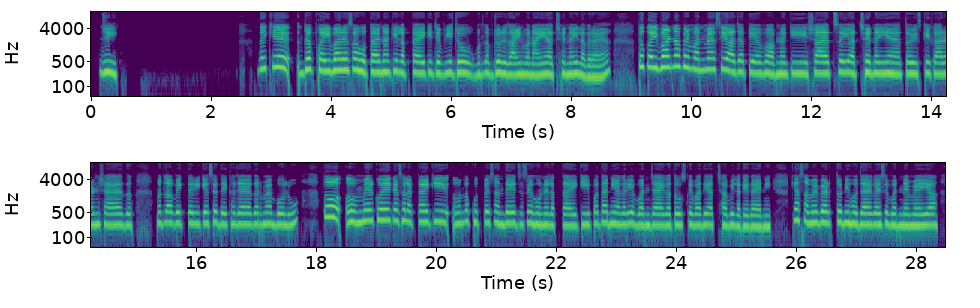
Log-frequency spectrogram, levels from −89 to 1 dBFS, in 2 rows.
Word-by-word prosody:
जी। 255 -2 +2 2.4
देखिए 330 0 +3 0.3
जब 310 -1 +4
कई 275 -2 +5
बार 290 +1 +5
ऐसा 295 +1 +3
होता 265 -3 +3
है 255 0 +4
ना 260 +1 +1
कि 275 +2 -2
लगता 250 -1 -1
है 245 -1 +2
कि 250 +1 -3
जब 240 -1 -1
ये 250 +1 0
जो - - +5 0.2
मतलब 225 +1 -4
जो 250 +1 +3
डिजाइन 230 -1 +1
बनाए 220 -1 0
हैं 230 +1 +2
अच्छे 225 +2 -3
नहीं 230 +1 +1
लग 205 -4 -1
रहे 190 -1 0
हैं। 230 +7 -3 0.5
तो 370 - +4
कई 345 -1 +6
बार 355 +1 +6
ना 375 +1 +4
फ़िर 360 -1 +2
मन 310 -2 +1
में 310 - +1
ऐसी 310 +1 0
आ 275 -2 +5
जाती 255 -1 -2
है 245 -1 0
भावना 235 -1 0
कि 240 -1 -1
शायद 245 -1 +2
से 265 - -1
ये 255 +1 +1
अच्छे 245 +3 +1
नहीं 240 0 0
हैं, 235 -2 0
तो 240 +3 -2
इसके 235 +1 -1
कारण 235 0 -1
शायद 235 -1 -3 0.5
मतलब 260 0 -2
एक 255 -1 0
तरीके 255 0 -2
से 270 +2 -2
देखा 245 0 -3
जाए 245 0 0
अगर 240 0 -4
मैं 250 0 -2
बोलूँ 235 +2 -2 0.4
तो 385 0 +5
अ, 280 -2 0
मेरे 290 +3 +1
को 315 - -2
एक 315 0 +3
ऐसा 300 0 -1
लगता 275 -2 -2
है 275 0 +3
कि, 280 -1 -1
मतलब 255 +3 -4
खुद 275 -2 -4
पे 270 0 +1
संदेह 255 -1 0
जैसे 240 +2 -5
होने 235 -2 -1
लगता 230 0 -5
है 220 0 -2
कि 235 +2 -3
पता 265 +1 -2
नहीं 255 0 -1
अगर 240 0 -1
ये 255 +1 +2
बन 230 0 -1
जाएगा 230 0 -1
तो 235 +2 -1
उसके 235 +2 -3
बाद 230 0 -2
ये 240 - +1
अच्छा 230 0 -4
भी 230 +1 -2
लगेगा 215 -1 -2
या 205 0 +1
नहीं। 210 0 -3 0.4
क्या 315 0 +1
समय 265 -3 0
व्यर्थ 265 -1 +1
तो 275 - +3
नहीं 265 0 0
हो 250 -1 +1
जाएगा 240 0 +1
इसे 240 +1 0
बनने 225 -1 -1
में, 225 0 0
या 230 0 0
245 Hz, 215 wpm, -22 LUFS, 230-270 Hz, 2.4 s, कई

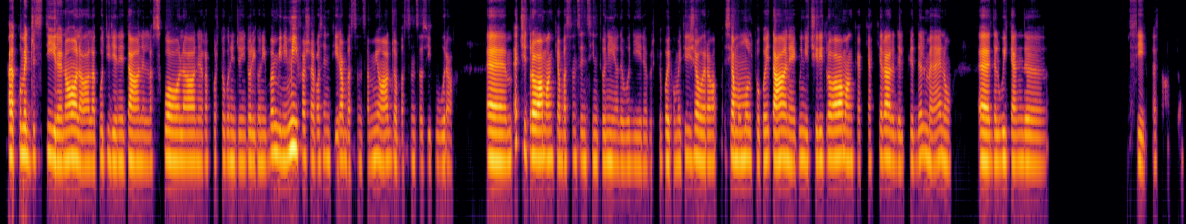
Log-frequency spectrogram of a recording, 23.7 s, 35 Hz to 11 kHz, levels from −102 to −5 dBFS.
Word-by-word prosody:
a 200 -1 +6
come 205 -1 +2
gestire 190 -1 -2
no 190 +2 +5
la 170 -2 0
la 165 0 -4
quotidianità 175 -1 -1
nella 170 0 -9
scuola, 175 0 0
nel 175 -1 -8
rapporto 180 +1 -13
con 180 0 -8
i 175 - -4
genitori, 175 0 -7
con 175 0 -8
i 175 - -7
bambini, 195 0 -2
mi 245 +2 +8
faceva 195 -4 -7
sentire 185 -2 -7
abbastanza 170 -1 -9
a - - -14
mio 185 0 -4
agio, 180 +1 -2
abbastanza 170 0 -14
sicura. 170 0 -11 0.7
Ehm, 180 -1 +6
e 290 - -3
ci 240 -7 -5
trovavamo 195 -1 +8
anche 190 0 -3
abbastanza 180 +1 -8
in 175 0 -7
sintonia 175 -1 -7
devo 165 0 -10
dire 165 0 -12
perché 165 +2 -20
poi 175 0 -3
come 175 0 -10
ti 195 +3 -11
dicevo, 190 -1 -1
erava 175 0 -4
siamo 185 0 0
molto 185 -1 -4
coetanee 185 -2 +4
quindi 185 -1 -6
ci 180 +1 -9
ritrovavamo 190 +1 +4
anche 180 -1 -4
a 170 - -12
chiacchierare 185 +1 -1
del 170 0 -10
più 180 - -11
e - - -14
del 195 +4 -7
meno, 175 -1 -5 0.5
e 175 -1 +6
del 175 0 -4
weekend 175 -2 -4 1.6
Sì 170 -5 -6
esatto. 165 +1 -23
180 Hz, 155 wpm, -21 LUFS, 175-190 Hz, 1.6 s, mi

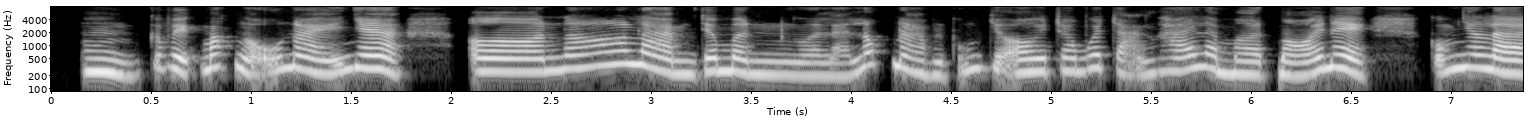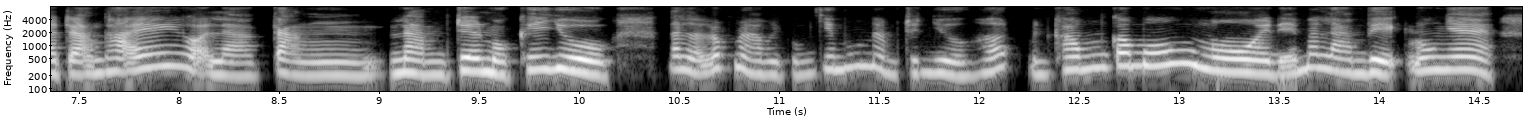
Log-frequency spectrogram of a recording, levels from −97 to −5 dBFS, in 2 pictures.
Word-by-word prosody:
ừm, 240 -5 0
cái 305 - -10
việc 270 -3 0
mất 315 +2 -2
ngủ 265 0 -1
này 270 -7 +1
á - - -1
nha, 290 -4 +3 0.3
ờ, 250 -1 +3
nó 320 +7 -1
làm 265 -12 +1
cho 255 - +1
mình, 220 -5 -2
gọi 200 0 -6
là, 200 - -8
lúc 340 - -3
nào 295 -8 -1
mình 205 -2 -8
cũng, 280 +8 -7
trời - - -3
ơi, 250 +1 +1
trong 255 0 -4
cái 305 - -1
trạng 225 - -7
thái 260 +3 -2
là 310 -1 -1
mệt 220 -4 -2
mỏi 210 +4 0
nè, 285 -6 +3 0.3
cũng 280 - -3
như 310 0 +1
là 240 -5 +4
trạng 220 +1 0
thái, 295 +7 +1
gọi 270 - +1
là, 200 -2 -3
cần 210 -3 -2
nằm 225 -2 0
trên 255 +4 +5
một 225 - +3
cái 275 +6 -2
giường, 250 -7 +7 0.3
nên 285 - -1
là 250 - -1
lúc 300 +2 -3
nào 260 -7 -3
mình 215 -1 -7
cũng 215 0 -11
chỉ 285 - -5
muốn 315 +4 -3
nằm 285 -8 -5
trên 230 +2 -9
giường 220 -4 -2
hết. 265 +8 -4
Mình 215 - -10
không 280 +6 -1
có 345 +1 +5
muốn 350 +1 +3
ngồi 245 -4 +5
để - - -2
mà 315 - -1
làm 255 -6 -2
việc 230 -2 +4
luôn 275 +1 0
nha. 275 -4 +1
255 Hz, 265 wpm, -20 LUFS, 225-295 Hz, 0.3 s, giường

